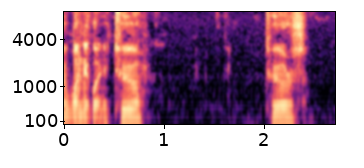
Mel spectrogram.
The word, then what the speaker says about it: Tours: And we want to go to tour Tours. It's spelled like Tours, but I think it's called tour. I think the S is silent.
